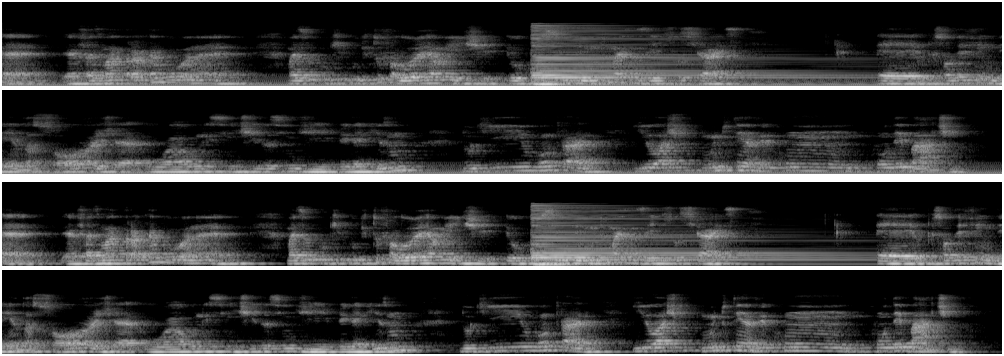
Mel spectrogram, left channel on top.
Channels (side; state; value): left; noise; hum, 14 dB below the sound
